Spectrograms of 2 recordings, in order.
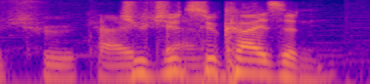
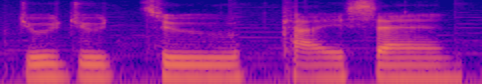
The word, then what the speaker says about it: Jujutsu Kaisen: I swear I can kind of pronounce Japanese. Dude, I can't even say juju. Jujutsu kaizen. Kaisen. Kaisen. Kaizen. Jujutsu Kaisen.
